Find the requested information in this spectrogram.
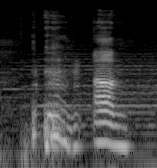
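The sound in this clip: A voice performs a throat clearing for a character during a tabletop role-playing game, two voiced, gravelly 'ahem' bursts, the second longer and louder.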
